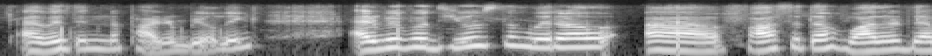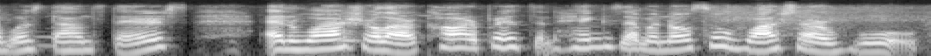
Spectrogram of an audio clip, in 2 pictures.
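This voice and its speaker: Casting: woman livestream host, soft mellow tone, unscripted rambling chat, slightly dull home audio. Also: medium pitch. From Armenia. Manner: halting, rambling, conversational. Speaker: live stream host, travel tips. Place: at home, indoors.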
